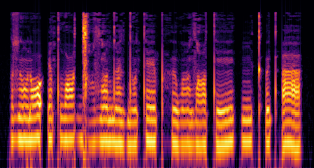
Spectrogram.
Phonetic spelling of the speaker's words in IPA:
z ɔ̃ ɾ ɔ ʔ ẽ t ðˤ ɤ ɡ͡ǀ e zˤ ə̃ d ã z d ɔ̃ t ɛ̃ pʰ ə̃ w ɛ̃ zˤ ɛ t ẽ | ŋ ɪ kʼ ə̃ tʼ a

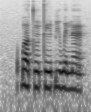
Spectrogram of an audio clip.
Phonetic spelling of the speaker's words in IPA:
ɓ ʌ t ũ t ĩ ɓ i w ɪ n ɛ̃

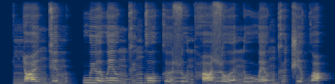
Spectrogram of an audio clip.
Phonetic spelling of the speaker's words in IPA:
ɲ ɑ˩˧˩ ɪ̯ ŋ ɡ e˥˩ m | w y˥˧ ə̯ w e˥˧ ʊ̯ ŋ ɡ y˨˥ ŋ ɡ o˥˧ k ɵ˧˩˧ ɮ u˨˥ n h ɑ˧˩˧ ɮ o˧˩˧ ə̯ n u˨˥ w ɛ˧˩˧ ʊ̯ ŋ ɡ ʉ˥˧ t͡ʃ e˥˩ ɡʷ ɑ˨˥

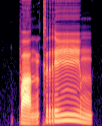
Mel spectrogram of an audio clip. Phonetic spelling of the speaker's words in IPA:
p a˩˦ n k r iː˥˩ m

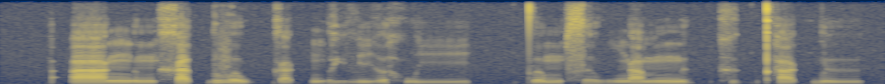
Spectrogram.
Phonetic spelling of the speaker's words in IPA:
ʔ aː˧ ŋ ə˧ n x a˦˥ t̚ v ə˧ w k a˨˩ k̚ ŋ ə̤˨˩ j l i˧ ə̯ h w i˨˦ | t̪ ə˨˦ m s ə̤˨˩ w ŋ a˨˦ m n ɨ˦˥ k̚ x ɨ˦˥ k̚ t̪ʰ a˦˥ k̚ l ɨ˧

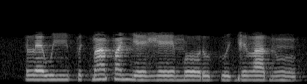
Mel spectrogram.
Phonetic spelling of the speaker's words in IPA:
l ɛ˨ w iː˨ p ɪ˨ ɡ͡b ã˦ p ã˦ ɲ eː˨ ɣ eː˨ m oː˨ ɾ u˨ kʷ i˨˦ ɡ ɪ˦ β a˦ d ũ˦˨

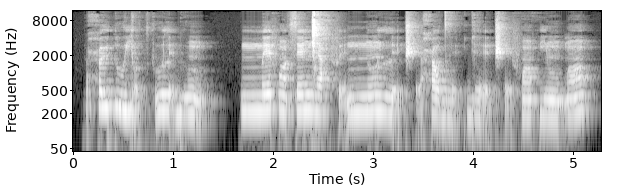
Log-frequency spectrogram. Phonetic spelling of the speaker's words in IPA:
ħ ʉ ɗ u j ɔ̰ t͡sʼ u l ɛ̰ bʱ ũ | mː ɛ f ɔ̃ s ɛ ŋ͡ǀ ɛ ħ f ɛ̰ nː ũ lː ɛ̰ t͡ʃʼ ɛ̰ ħ ɔ dʱ ɛ̰ k ɡʱ ɛ̰ t͡ʃʼ ɛ̰ f ɔ̃ f j ũ ɓ ɔ̃

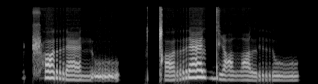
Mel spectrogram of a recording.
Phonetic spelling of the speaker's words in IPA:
ʈ͡ʂʰ ɒ˥ r æ˩ n ṵ˩ | ǀ ɒ˩ r æ˥ l d i˩ ə̯ ðˤ i˩ l r u˩

